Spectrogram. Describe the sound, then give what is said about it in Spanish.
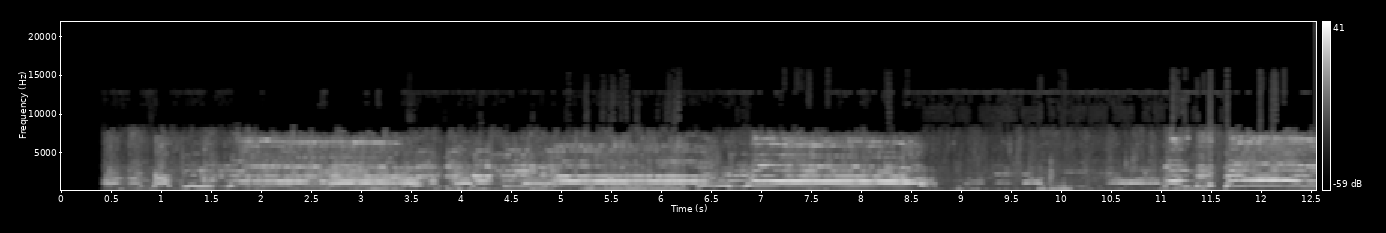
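A large crowd of protest marchers shouts and chants in the streets of Viedma, loud, with overlapping voices rising in sustained bursts and brief dips between them. “El pasado sábado, las calles de Viedma fueron un grito de muchas gargantas.”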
